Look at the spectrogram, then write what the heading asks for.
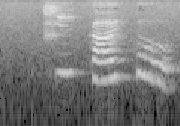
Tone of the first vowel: high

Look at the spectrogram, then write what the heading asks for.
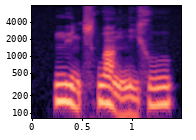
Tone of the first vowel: falling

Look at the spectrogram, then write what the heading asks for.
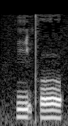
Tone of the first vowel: falling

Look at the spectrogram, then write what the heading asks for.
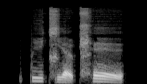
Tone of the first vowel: high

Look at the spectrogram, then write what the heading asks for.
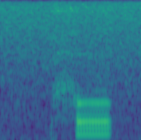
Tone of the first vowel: high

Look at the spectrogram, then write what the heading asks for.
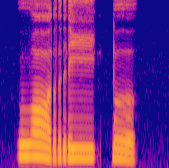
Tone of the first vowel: falling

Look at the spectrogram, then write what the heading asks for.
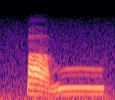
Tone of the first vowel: falling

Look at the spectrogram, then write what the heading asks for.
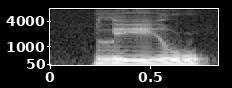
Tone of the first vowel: low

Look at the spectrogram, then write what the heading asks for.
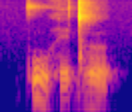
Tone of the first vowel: falling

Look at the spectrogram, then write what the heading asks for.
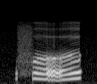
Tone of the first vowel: low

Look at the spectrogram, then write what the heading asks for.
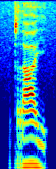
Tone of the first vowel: falling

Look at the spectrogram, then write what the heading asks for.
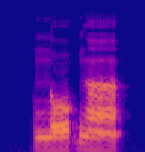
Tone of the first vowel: rising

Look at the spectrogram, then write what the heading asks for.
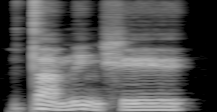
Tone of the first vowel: falling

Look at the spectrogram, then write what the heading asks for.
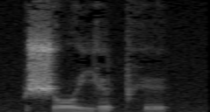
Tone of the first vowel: low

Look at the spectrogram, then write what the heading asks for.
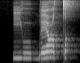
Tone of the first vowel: low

